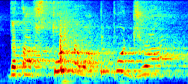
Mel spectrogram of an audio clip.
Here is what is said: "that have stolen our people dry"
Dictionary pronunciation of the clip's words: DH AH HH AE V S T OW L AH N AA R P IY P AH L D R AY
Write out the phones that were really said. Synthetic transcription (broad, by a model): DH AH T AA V S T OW N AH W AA P IY P AH L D R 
